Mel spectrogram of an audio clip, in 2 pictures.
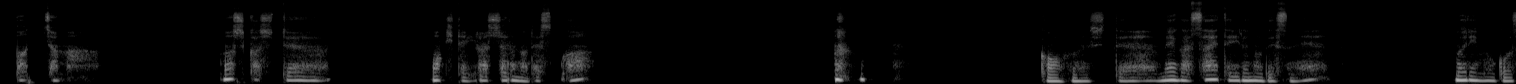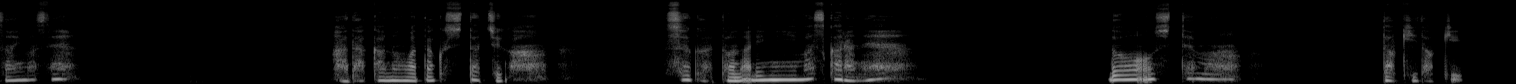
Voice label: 女執事姉妹との添い寝; SEなし

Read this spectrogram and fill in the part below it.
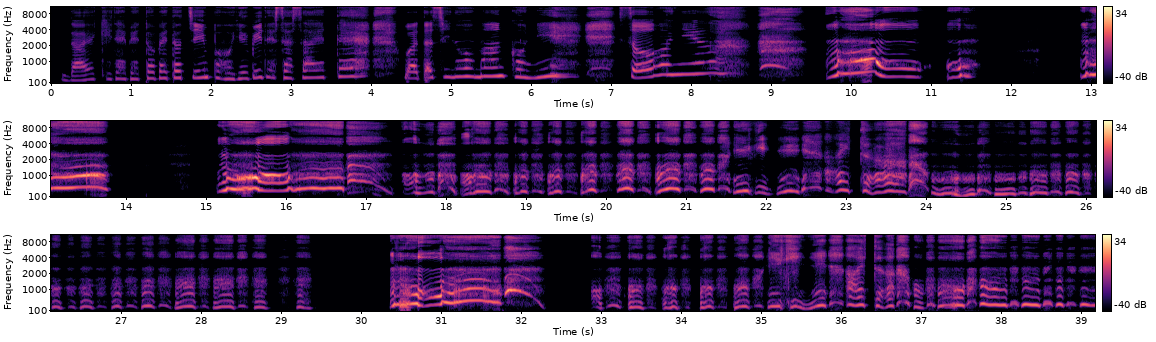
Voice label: おほ声騎乗位 台詞のみ

